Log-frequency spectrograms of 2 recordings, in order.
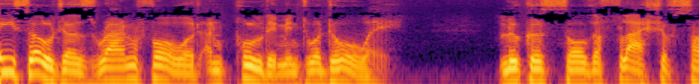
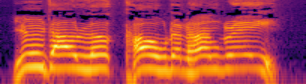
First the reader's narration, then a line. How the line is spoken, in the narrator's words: shouted a man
